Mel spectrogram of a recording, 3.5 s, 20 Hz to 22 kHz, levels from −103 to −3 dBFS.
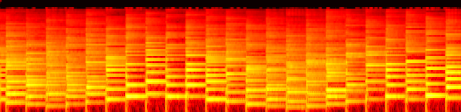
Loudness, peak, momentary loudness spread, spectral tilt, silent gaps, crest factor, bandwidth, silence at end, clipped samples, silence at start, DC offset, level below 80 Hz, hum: -25 LUFS; -10 dBFS; 4 LU; -1 dB/octave; none; 16 dB; 17 kHz; 0 s; under 0.1%; 0 s; under 0.1%; -62 dBFS; none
